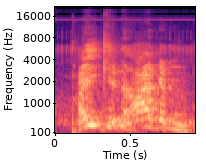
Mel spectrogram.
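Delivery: high loud mock-German yell of Piekenhagen; yelled with funny accent. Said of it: "it's just fun to yell his name".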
